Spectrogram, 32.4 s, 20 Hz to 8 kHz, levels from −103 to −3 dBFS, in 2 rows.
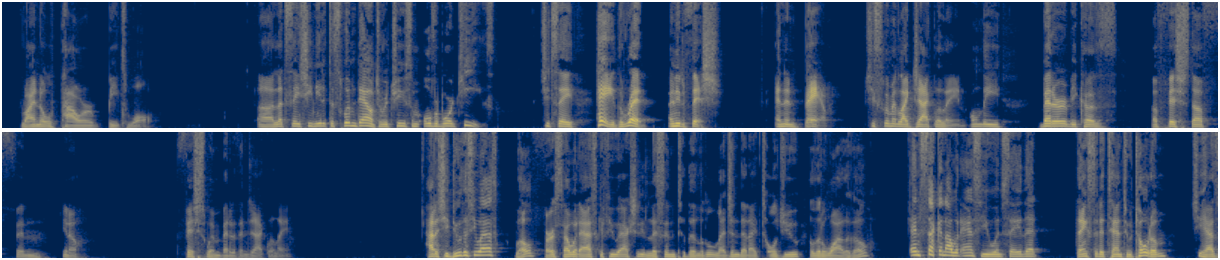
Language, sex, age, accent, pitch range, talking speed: English, male, 30-49, American, 105-135 Hz, 170 wpm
